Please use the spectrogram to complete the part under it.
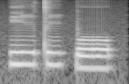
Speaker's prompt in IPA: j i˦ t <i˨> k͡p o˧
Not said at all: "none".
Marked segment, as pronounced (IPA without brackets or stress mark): i˦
